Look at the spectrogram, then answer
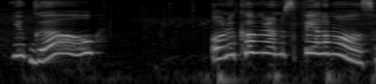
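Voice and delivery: high and loud, bubbling over; excited cheering. Real, not acted. Player cheering her Sims, high and loud. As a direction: cheer them on like a fan.

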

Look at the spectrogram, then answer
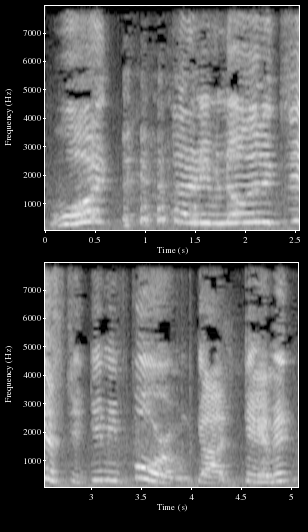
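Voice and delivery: loud, high, over-the-top amazement; hammed-up excited customer; thrilled mock shout. Customer discovering a new product, excited shouting.

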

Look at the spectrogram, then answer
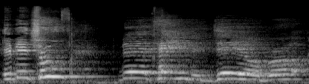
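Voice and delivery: high, slow, drawn-out mock plea; a laughing, hammed-up surrender. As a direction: stretch it out high, laughing at the idea.

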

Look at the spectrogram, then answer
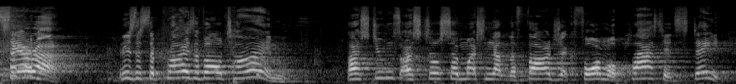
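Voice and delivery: thrilled telling of the surprise; excited retelling. Retold or imitated. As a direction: share the astonishing news with glee. Retold gleeful outburst to Sarah.

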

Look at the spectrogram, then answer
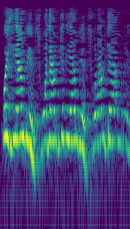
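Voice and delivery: high, frantic retold demand, imitating the tuner; flipping out. Piano tuner demanding the missing ambience, high frantic imitation. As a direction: mimic a panicked piano tuner losing his sound. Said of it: "The guy flips out".

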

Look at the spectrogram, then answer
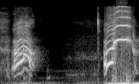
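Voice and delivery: short, high-pitched shrieks; startled scream. Real, not acted. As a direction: scream out loud in fright. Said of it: "did you hear me scream".

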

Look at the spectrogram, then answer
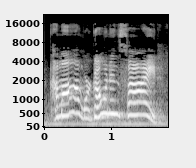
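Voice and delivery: high, loud call of his name; hollering. Acted. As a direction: holler across the rainy garden. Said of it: "I hollered at him over the rain".

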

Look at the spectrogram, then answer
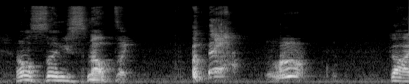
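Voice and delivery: usual speaking voice

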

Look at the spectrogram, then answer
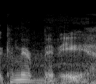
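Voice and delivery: hammed-up, teasing come-on; suggestive come-on. Teasing a friend with a pet name, mock suggestive. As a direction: coo it as a joke come-on. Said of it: "don't say it like that".

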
